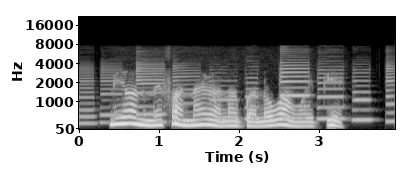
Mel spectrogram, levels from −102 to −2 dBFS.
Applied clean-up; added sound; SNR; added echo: none; Wind instrument, woodwind instrument; 11 dB; none.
